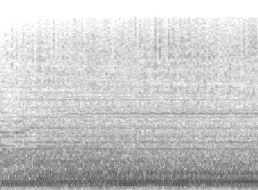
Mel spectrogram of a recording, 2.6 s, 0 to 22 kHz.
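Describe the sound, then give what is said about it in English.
The engine of a Dragonfly plane, registration ZK-AFB, with wooden propellers, drones steadily as it starts, taxis and takes off, a low, even hum with a rough, throbbing texture that holds at constant loudness throughout, with no voices. “And at 9:52 a.m, the wooden propellers of the Dragonfly ZK-AFB kicked into life, and the plane taxied out and took to the sky.”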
